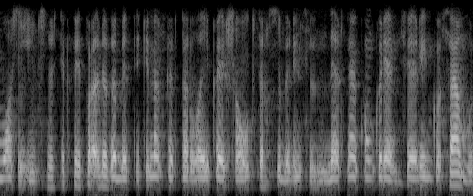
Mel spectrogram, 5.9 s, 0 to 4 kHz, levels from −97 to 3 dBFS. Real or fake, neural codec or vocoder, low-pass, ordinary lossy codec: fake; autoencoder, 22.05 kHz, a latent of 192 numbers a frame, VITS, trained on one speaker; 3.6 kHz; Opus, 64 kbps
